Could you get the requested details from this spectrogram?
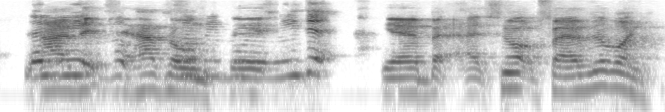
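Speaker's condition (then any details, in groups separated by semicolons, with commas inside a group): Cerebral palsy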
